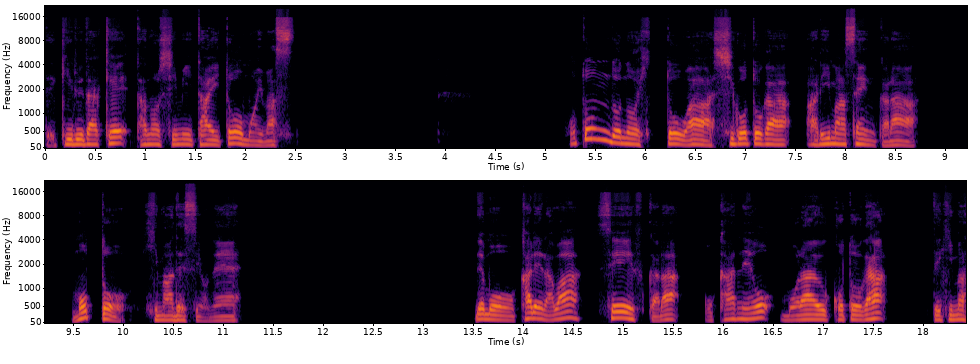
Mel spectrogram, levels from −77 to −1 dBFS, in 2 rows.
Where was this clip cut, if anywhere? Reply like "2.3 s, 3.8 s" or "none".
14.7 s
